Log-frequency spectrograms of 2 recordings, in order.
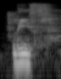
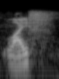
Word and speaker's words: Leif: character that's telling stories leaf leaf yeah see i didn't know i didn't know if it was supposed to pronounce it leaf or like life pressure sleeve yeah i mean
